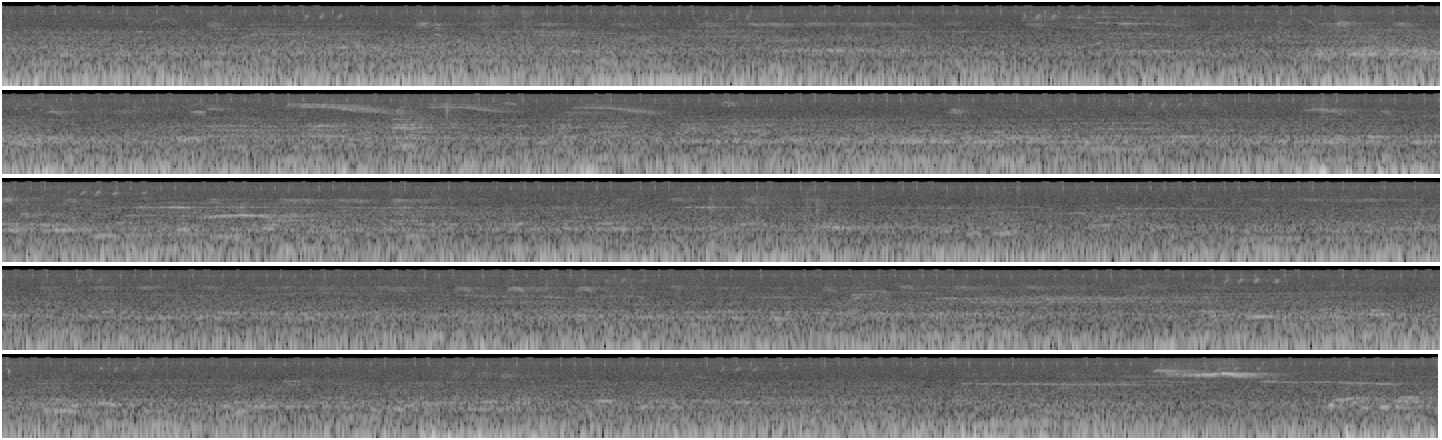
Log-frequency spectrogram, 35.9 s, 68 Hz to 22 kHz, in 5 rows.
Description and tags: A 35 sec; recording made in january 2006 in the courtyard of Alliance-Ethio-Française in Addis Abeba. Birds, buzzards, shoutings and the distant sound of city traffic. Recorded cheaply with an Archos mp3 player.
